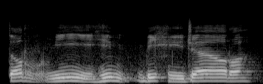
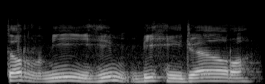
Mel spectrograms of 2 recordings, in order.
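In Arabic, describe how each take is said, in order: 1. الميم تُنطق كاملة وواضحة قبل الباء. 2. الميم تُنطق كاملة وواضحة قبل الباء.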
